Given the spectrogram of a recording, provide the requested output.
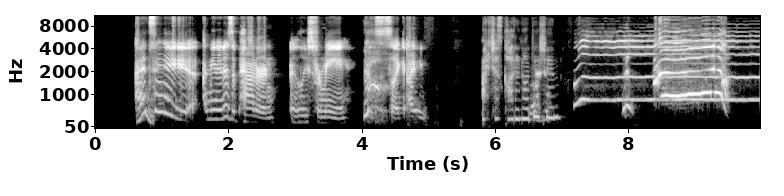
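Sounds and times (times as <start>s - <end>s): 
speech: 0.7s - 5.1s, 5.8s - 7.1s
startled dog yelping and howling: 7.2s - 9.9s.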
